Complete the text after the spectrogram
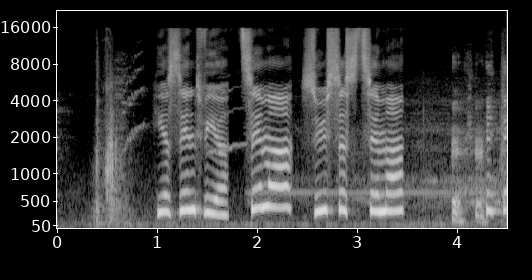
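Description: A young woman sings out joyfully and loudly, close by.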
